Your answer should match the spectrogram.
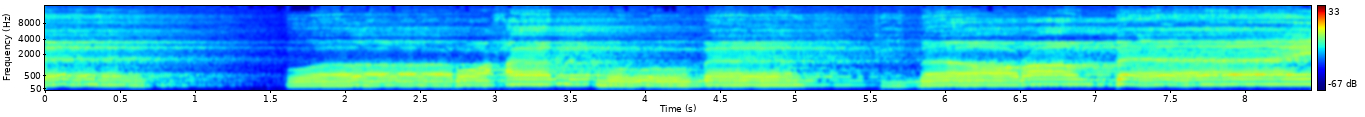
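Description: A man's solo voice sings an Arabic devotional chant into a microphone in long, slow phrases ornamented with wavering, melismatic turns. About a second and a half in, the voice fades almost to nothing, then a new phrase starts at full strength; there is another short dip about five and a half seconds in.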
